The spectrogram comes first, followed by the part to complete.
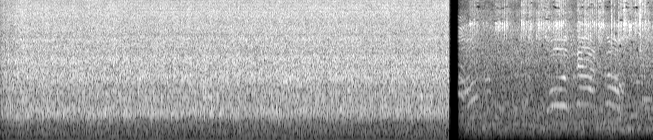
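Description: Water rushing steadily over a small stone weir on a creek. It cuts off suddenly about five and a half seconds in, giving way to a quieter flowing creek with short, high chirping calls.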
